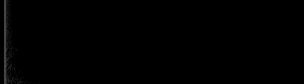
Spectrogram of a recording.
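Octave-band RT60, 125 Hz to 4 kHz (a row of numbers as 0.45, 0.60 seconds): 1.4, 1.4, 0.95, 0.65, 0.60, 0.50 seconds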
